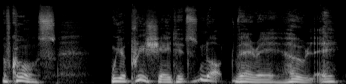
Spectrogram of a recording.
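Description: A man voicing a well-meaning, awkward king who speaks formally and courteously with halting diffidence, in an audiobook. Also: medium pitch, animated, husky, dry recording, studio quality. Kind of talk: audiobook character dialogue.

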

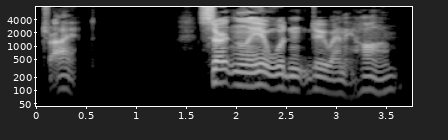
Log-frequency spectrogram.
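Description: A man voicing a world-weary, cautious man who is blunt yet protective, in measured, quietly firm audiobook dialogue. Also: lowish voice, animated, no room sound, clean studio sound. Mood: gently firm.

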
